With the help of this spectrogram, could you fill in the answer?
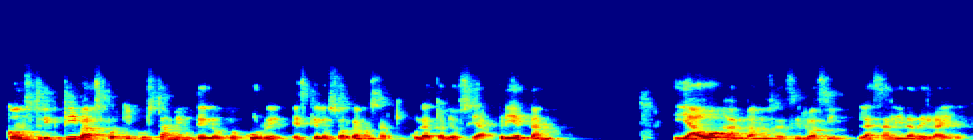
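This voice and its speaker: A man's voice: medium pitch, lively intonation, normal speed, darkish tone. A male university teacher with a Mexican Spanish accent giving an online phonetics lecture, patiently explaining and repeating sounds aloud as demonstrations. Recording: echoey room, dull lo-fi audio.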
